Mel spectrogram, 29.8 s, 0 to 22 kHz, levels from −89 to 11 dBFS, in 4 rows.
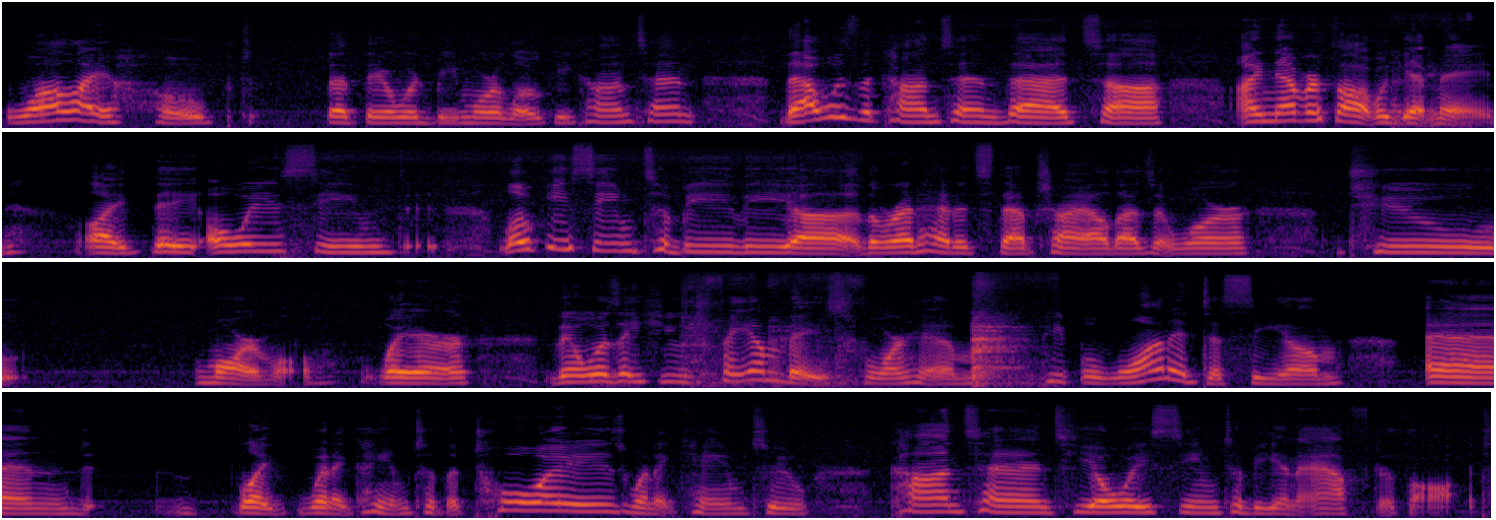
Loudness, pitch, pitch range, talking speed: -30 LUFS, 190 Hz, 175-215 Hz, 150 wpm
